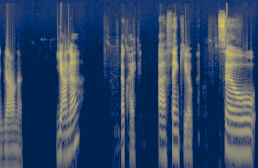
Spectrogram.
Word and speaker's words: Jarne: Sometimes for me, is it pronounced Harne? Am I saying Jarne. It's like, yeah, Jarne.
